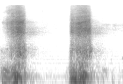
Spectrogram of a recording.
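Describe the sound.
A voice imitates an angry buffalo bull snorting: two forceful, breathy huffs about a second apart, loud, with no speech.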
